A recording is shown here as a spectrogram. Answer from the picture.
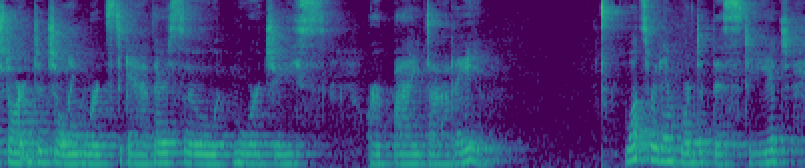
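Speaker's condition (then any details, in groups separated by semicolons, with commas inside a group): No condition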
